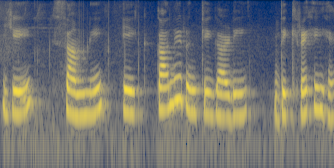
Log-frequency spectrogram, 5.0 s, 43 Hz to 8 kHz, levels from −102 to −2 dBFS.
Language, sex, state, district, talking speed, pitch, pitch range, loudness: Hindi, female, Haryana, Jhajjar, 120 wpm, 235 Hz, 225-260 Hz, -17 LUFS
